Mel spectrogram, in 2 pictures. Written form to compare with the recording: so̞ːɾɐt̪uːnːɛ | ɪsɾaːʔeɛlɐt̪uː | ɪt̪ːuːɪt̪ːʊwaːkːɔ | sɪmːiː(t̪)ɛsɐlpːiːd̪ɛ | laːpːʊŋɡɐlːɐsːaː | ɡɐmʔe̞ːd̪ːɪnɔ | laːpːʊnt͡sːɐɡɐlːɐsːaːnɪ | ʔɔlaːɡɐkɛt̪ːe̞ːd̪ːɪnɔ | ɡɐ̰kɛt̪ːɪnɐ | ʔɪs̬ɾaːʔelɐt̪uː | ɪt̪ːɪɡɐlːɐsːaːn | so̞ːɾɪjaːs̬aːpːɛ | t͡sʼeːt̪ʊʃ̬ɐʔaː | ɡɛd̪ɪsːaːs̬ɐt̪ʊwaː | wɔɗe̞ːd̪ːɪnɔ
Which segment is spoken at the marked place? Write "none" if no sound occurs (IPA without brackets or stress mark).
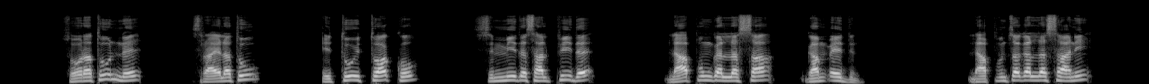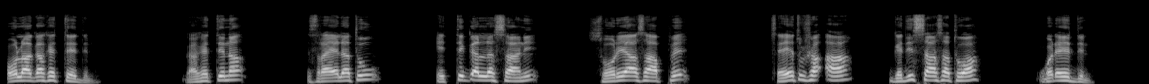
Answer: d̪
